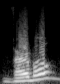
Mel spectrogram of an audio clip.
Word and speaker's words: VRBO: how that's how the that company pronounces it verbo yeah I've never heard them say that yeah get a verbo I've always heard VRBO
